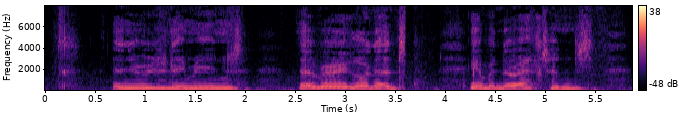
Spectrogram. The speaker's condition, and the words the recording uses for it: Cerebral palsy. To repeat it, or you realise they don't know, or you realise you're not getting through because of your speech impediment.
